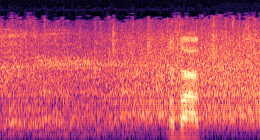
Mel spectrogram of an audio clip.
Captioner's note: cheering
